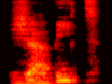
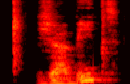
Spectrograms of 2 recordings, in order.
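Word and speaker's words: j'habite: in a place okay jabit jabit and then yes very good the j apostrophe is coming because h is a vowel in french so you have j instead of j e okay j apostrophe j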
